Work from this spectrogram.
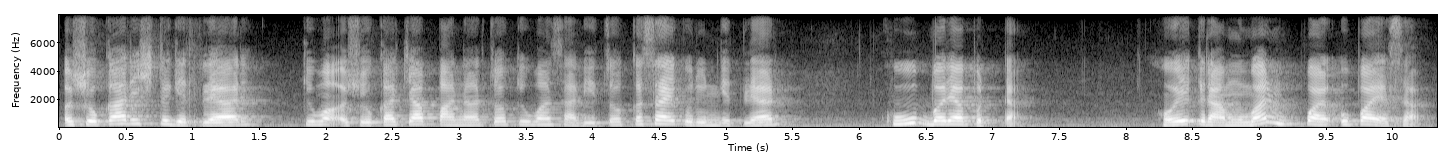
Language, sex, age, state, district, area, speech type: Goan Konkani, female, 60+, Goa, Canacona, rural, spontaneous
